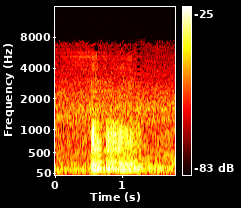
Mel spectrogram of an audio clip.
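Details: A single soft, low, rumbling snore from a sleeping dog, recorded on a mobile phone; snoring.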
